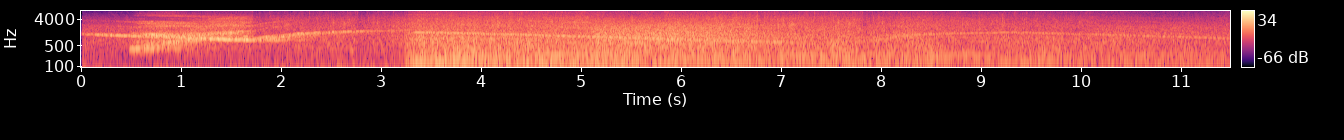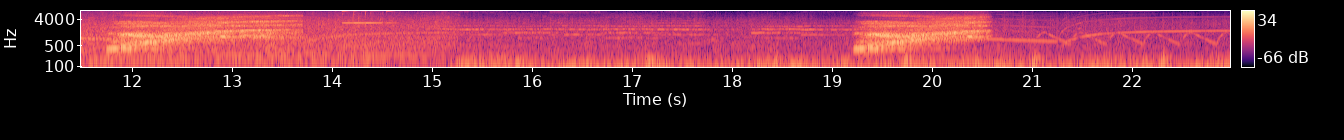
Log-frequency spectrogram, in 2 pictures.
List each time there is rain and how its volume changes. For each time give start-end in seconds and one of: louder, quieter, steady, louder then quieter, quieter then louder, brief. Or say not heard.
0.0-22.9 louder then quieter.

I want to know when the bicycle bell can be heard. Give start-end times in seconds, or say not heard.
14.1-14.7.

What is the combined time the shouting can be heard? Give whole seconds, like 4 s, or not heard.
5 s.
